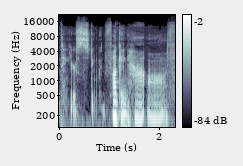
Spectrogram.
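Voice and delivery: hushed whispered insult; whispered aside. Acted. Telling the stranger off privately, whispered mock scorn. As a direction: whisper it, barely audible.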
